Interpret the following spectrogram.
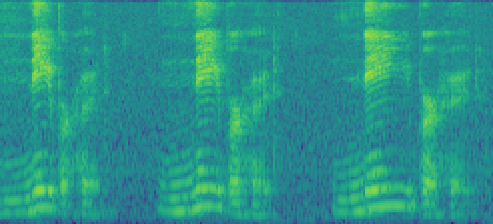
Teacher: it's neighborhood nay has the stress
